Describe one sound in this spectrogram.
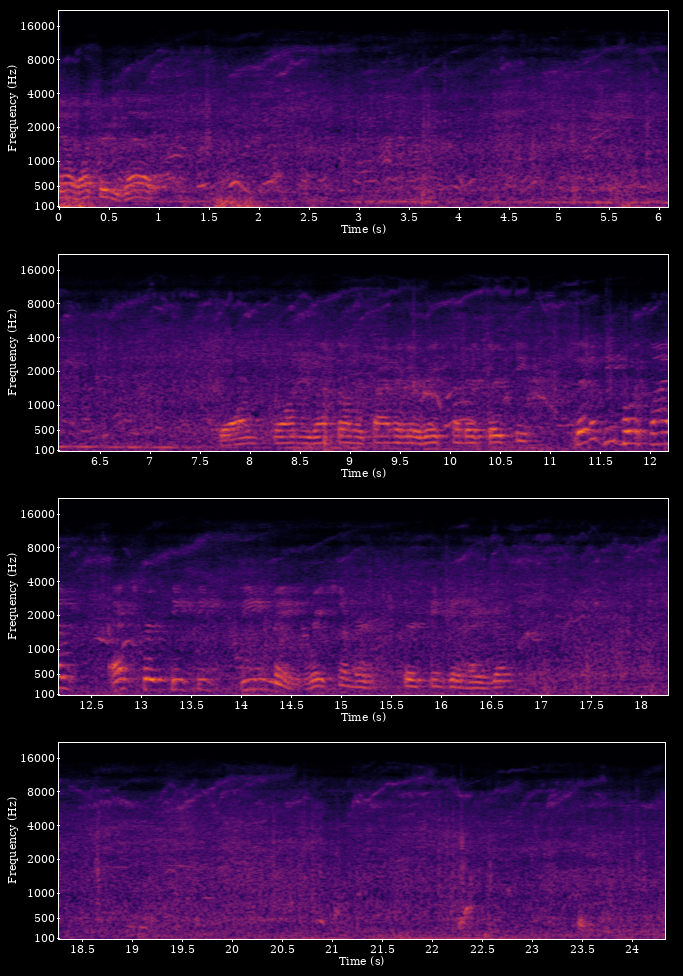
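Small electric model cars whine as they speed around and rev up and down.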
